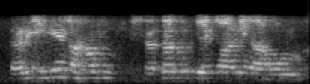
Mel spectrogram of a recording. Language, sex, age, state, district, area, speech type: Sanskrit, female, 18-30, Kerala, Palakkad, rural, conversation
